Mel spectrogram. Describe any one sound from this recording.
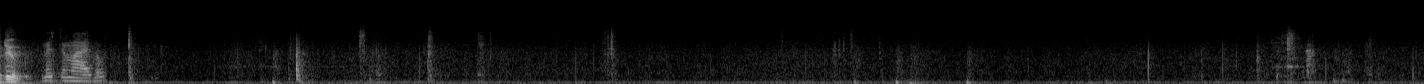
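A door latch clicks and a door swings open.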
